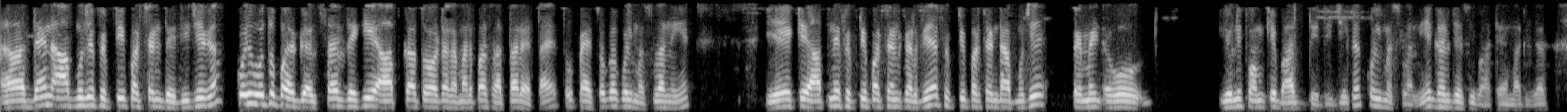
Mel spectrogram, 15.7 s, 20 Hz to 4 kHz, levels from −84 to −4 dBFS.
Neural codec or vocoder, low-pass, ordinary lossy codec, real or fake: none; 3.6 kHz; MP3, 32 kbps; real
